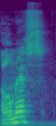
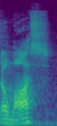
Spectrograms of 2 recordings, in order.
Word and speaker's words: Omos: Or Omos, I think is how you pronounce it now. I think they've changed the way they pronounce his name. Am I wrong about that, or am I just making that? I could have sworn they were calling him Omos, and now it's Omos, I think.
